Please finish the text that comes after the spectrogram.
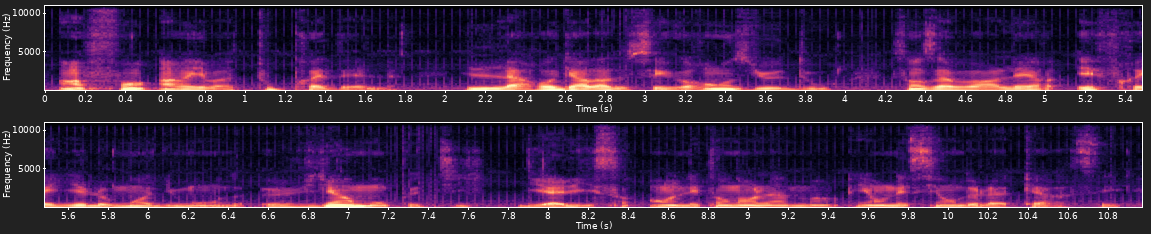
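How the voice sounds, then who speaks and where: A man reading an audiobook aloud in a calm storytelling manner. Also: lowish voice, slight background noise. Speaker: audiobook reader. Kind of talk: audiobook narration.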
